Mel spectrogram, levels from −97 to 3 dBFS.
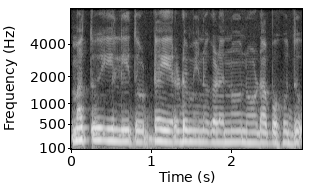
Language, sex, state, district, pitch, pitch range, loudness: Kannada, female, Karnataka, Chamarajanagar, 185 Hz, 180-200 Hz, -14 LUFS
